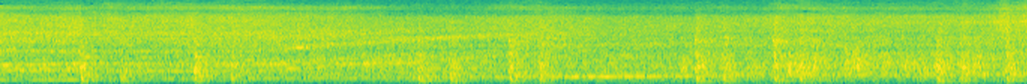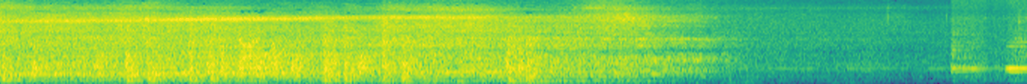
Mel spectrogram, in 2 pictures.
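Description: Tokyu electric commuter train running through the station without stopping: a rapid clatter of wheels over the rail joints, with an electric motor whine that rises in pitch as it picks up speed. Near the end, after a short quiet, a railway level-crossing bell starts ringing with evenly spaced dings.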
